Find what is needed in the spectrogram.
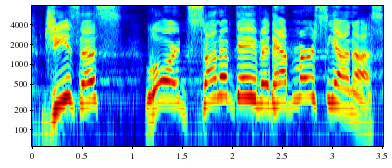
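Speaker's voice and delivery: high, loud desperate call for mercy; blind men crying out. Retold or imitated. Blind men calling to Jesus over the crowd, loud desperate cry. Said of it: "crying out top of their lungs".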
